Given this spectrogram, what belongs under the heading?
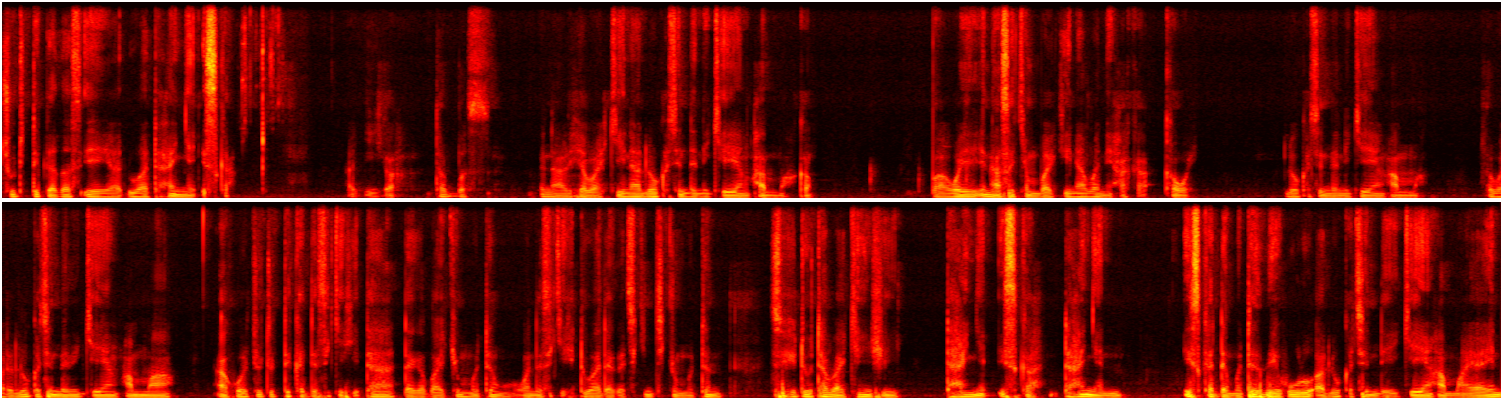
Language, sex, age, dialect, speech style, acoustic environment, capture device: Hausa, male, 25-34, Nigeria - Katsina, stressed, appliances, desktop / Linux / Chrome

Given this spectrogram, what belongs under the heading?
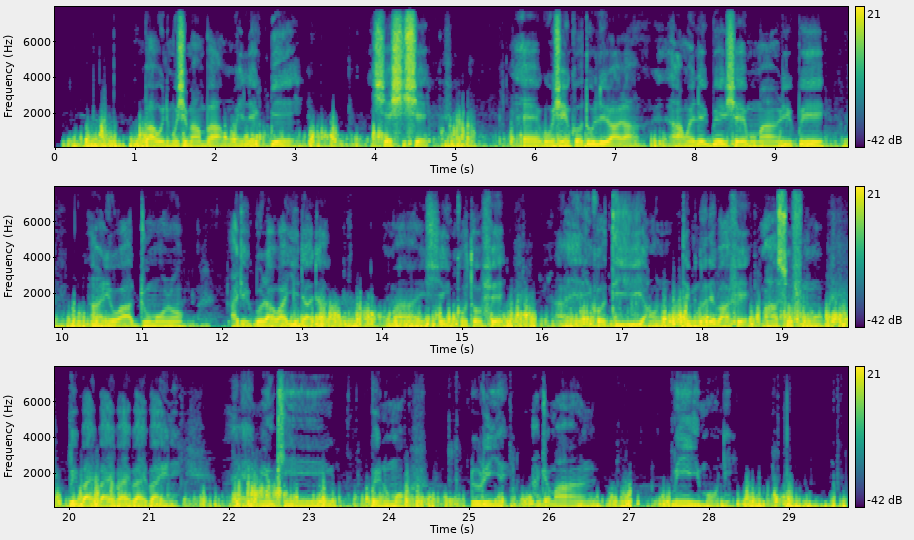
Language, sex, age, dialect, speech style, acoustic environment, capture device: Yoruba, male, 35-44, Nigeria - Nigerian Standard, happy; nervous; excited, people talking; nature, mobile / Linux / Chrome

